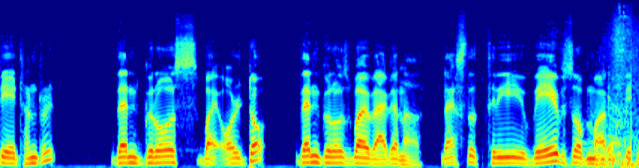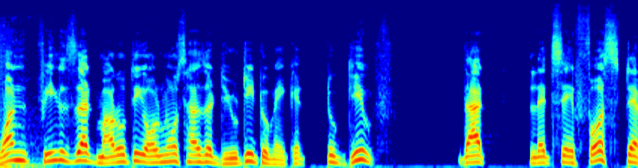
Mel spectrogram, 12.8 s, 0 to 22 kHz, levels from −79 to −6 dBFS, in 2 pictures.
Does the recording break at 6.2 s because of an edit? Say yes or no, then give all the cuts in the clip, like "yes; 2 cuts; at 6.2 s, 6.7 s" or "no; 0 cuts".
yes; 1 cut; at 6.2 s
